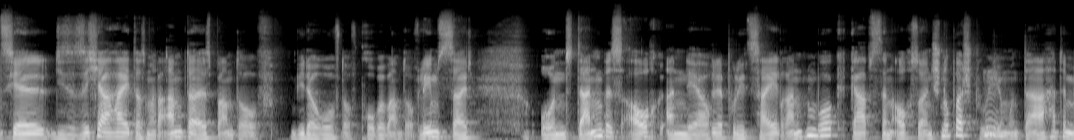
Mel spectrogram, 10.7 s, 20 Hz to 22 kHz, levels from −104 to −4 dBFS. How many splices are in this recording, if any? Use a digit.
6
